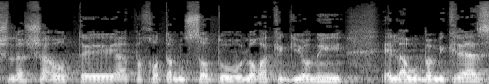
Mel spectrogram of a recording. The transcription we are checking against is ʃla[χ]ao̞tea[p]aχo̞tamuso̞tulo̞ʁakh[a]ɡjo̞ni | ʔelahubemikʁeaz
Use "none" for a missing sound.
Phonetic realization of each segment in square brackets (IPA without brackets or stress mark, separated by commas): ʃ, p, e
